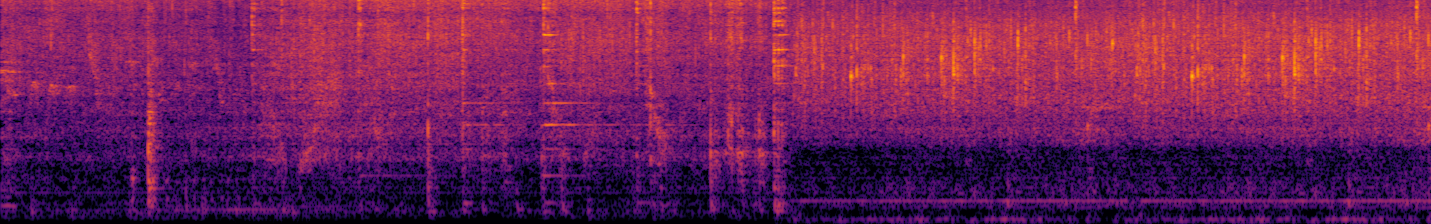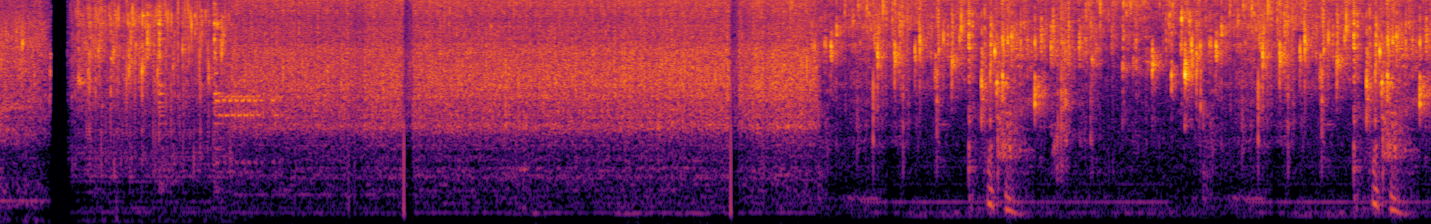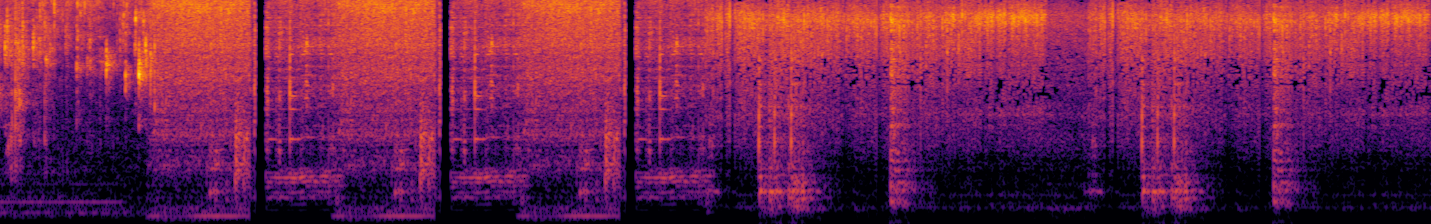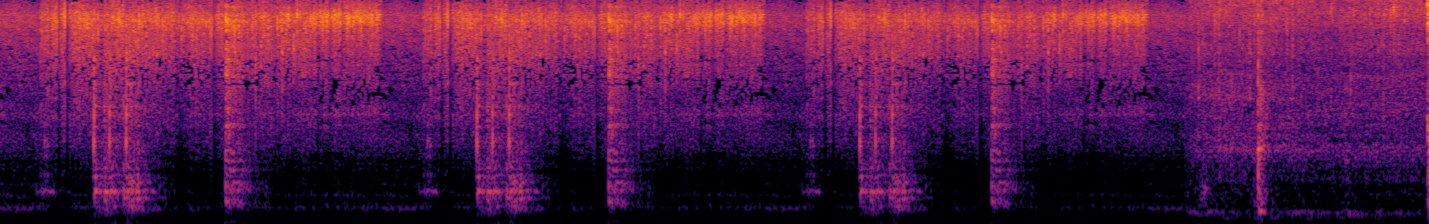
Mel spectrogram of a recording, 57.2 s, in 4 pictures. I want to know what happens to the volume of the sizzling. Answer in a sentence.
The volume of the sizzling goes up, then down.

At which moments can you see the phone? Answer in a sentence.
You can hear the phone from 16.3 to 17.1 s.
